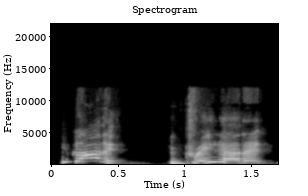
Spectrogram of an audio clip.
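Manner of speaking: high, loud mock-gracious surrender; conceding defeat. Owner ceding high school market to rival, high mock-gracious. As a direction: hand the market over with a flourish. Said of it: "I was like".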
